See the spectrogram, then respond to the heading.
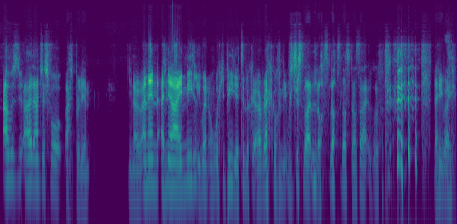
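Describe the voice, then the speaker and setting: A man co-hosting a casual sports podcast, telling his reactions in an animated, earnest way. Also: a little high, fast talker, no room sound. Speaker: podcast co-host. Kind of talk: casual chat.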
